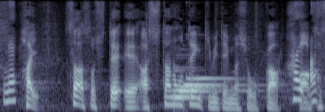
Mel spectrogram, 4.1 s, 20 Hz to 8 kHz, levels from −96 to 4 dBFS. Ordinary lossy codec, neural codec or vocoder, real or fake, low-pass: none; none; real; none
